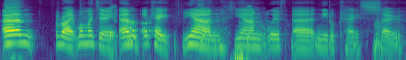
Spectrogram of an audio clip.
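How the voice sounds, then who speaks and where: A woman's voice: fairly low pitch, slow, crowd noise. A woman hosting an online music session on a video call, friendly and a little scattered, with laughing asides. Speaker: session host. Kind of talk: casual online session chat. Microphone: computer mic on a video call.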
